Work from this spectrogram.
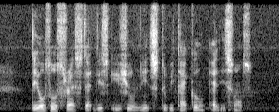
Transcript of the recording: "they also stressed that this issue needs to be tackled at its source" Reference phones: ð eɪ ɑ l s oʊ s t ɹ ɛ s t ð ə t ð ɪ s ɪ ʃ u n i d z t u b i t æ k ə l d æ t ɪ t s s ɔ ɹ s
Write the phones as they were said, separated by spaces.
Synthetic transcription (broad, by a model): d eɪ ɑ l s oʊ s t ɹ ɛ s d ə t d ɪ s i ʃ u n i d s t u b i t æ k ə l ɛ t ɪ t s s ɔ s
